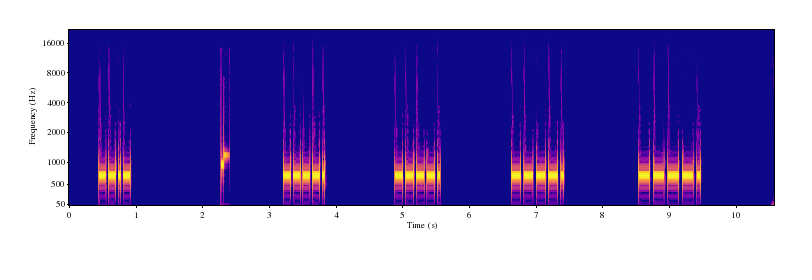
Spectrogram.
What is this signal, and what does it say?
Morse code, heard as a keyed tone, about 30 wpm, spaced as for 7 wpm, 700 Hz. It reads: Q 9999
